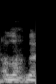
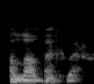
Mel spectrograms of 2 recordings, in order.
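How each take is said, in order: First: It is said quickly and without feeling. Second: It is said slowly and with deep feeling. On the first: The words are recited without the heart engaged. The speaker calls it wrong. "Bandingkan dengan" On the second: The heart is engaged in remembering God. The speaker calls it right. "Jadi rasakan misalnya nih"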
